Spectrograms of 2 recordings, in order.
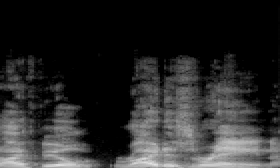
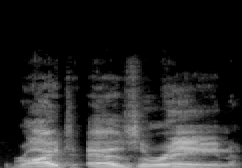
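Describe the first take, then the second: First: Slow, drawn-out assurance; self-assured. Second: Very slow, drawn-out repeat; self-satisfied echo. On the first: Bob insists he has no side effects, self-assured. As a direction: stretch the words out contentedly. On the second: Bob repeats that he feels fine, slow and self-satisfied. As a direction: savour each word slowly. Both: Acted.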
